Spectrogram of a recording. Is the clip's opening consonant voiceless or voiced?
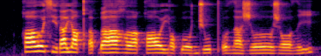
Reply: voiceless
